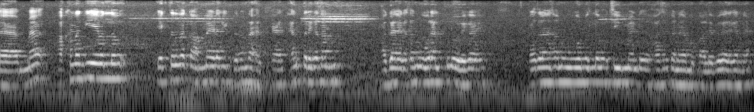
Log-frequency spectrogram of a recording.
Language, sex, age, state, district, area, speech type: Dogri, male, 30-45, Jammu and Kashmir, Kathua, rural, spontaneous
